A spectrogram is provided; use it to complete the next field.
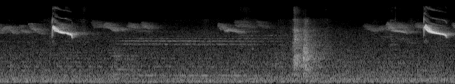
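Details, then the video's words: Female white-eye calling to prompt mute birds into song: two loud high descending whistled notes about four seconds apart, softer buzzy trills between, and a brief noisy burst near the middle. "Khuyên mái 2024 hàng giành cho chim câm"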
